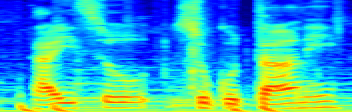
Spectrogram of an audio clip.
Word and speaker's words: Taizo Sugitani: And I'm sitting together with a 6-time Olympic rider, Taizo Sugitani. I'm not sure if I'm pronouncing this right too.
